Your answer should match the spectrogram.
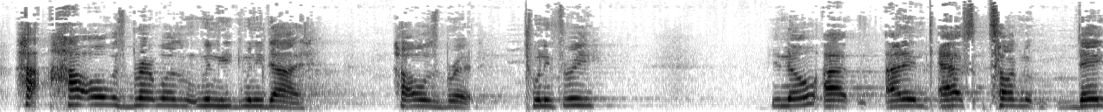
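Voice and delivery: fighting back tears as he asks; choked up, barely holding it together; real crying. Real, not acted. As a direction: voice breaking with real tears, quiet and low. Preacher cries remembering dead friend.

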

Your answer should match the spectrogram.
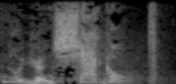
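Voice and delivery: soft, slow, calm correction; quietly but firmly reassure; gentle insistence. Retold or imitated. Jesus answers the doubter.

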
